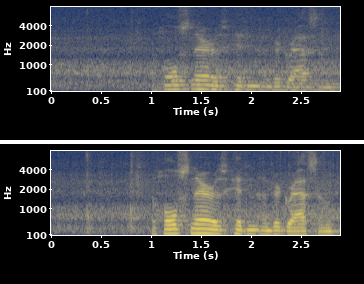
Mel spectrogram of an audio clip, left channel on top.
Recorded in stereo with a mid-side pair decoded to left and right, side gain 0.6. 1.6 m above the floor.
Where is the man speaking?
55° right, 0.5 m.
